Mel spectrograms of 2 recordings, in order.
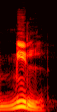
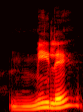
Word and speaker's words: mil: Mais 1000, en espagnol, c'est 1000. Attention à la prononciation, je ne dis pas mille, je dis 1000. M-I-L.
